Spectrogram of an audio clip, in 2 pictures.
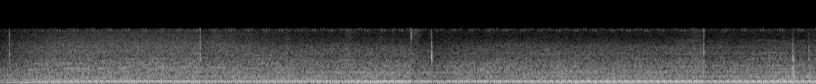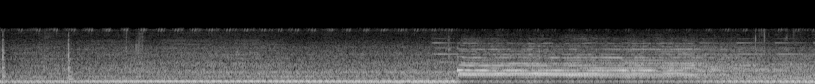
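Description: CSX GP39-2 diesel locomotive running with a steady low engine drone. About two-thirds of the way in, its air horn sounds one long chord of several tones lasting roughly three seconds.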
